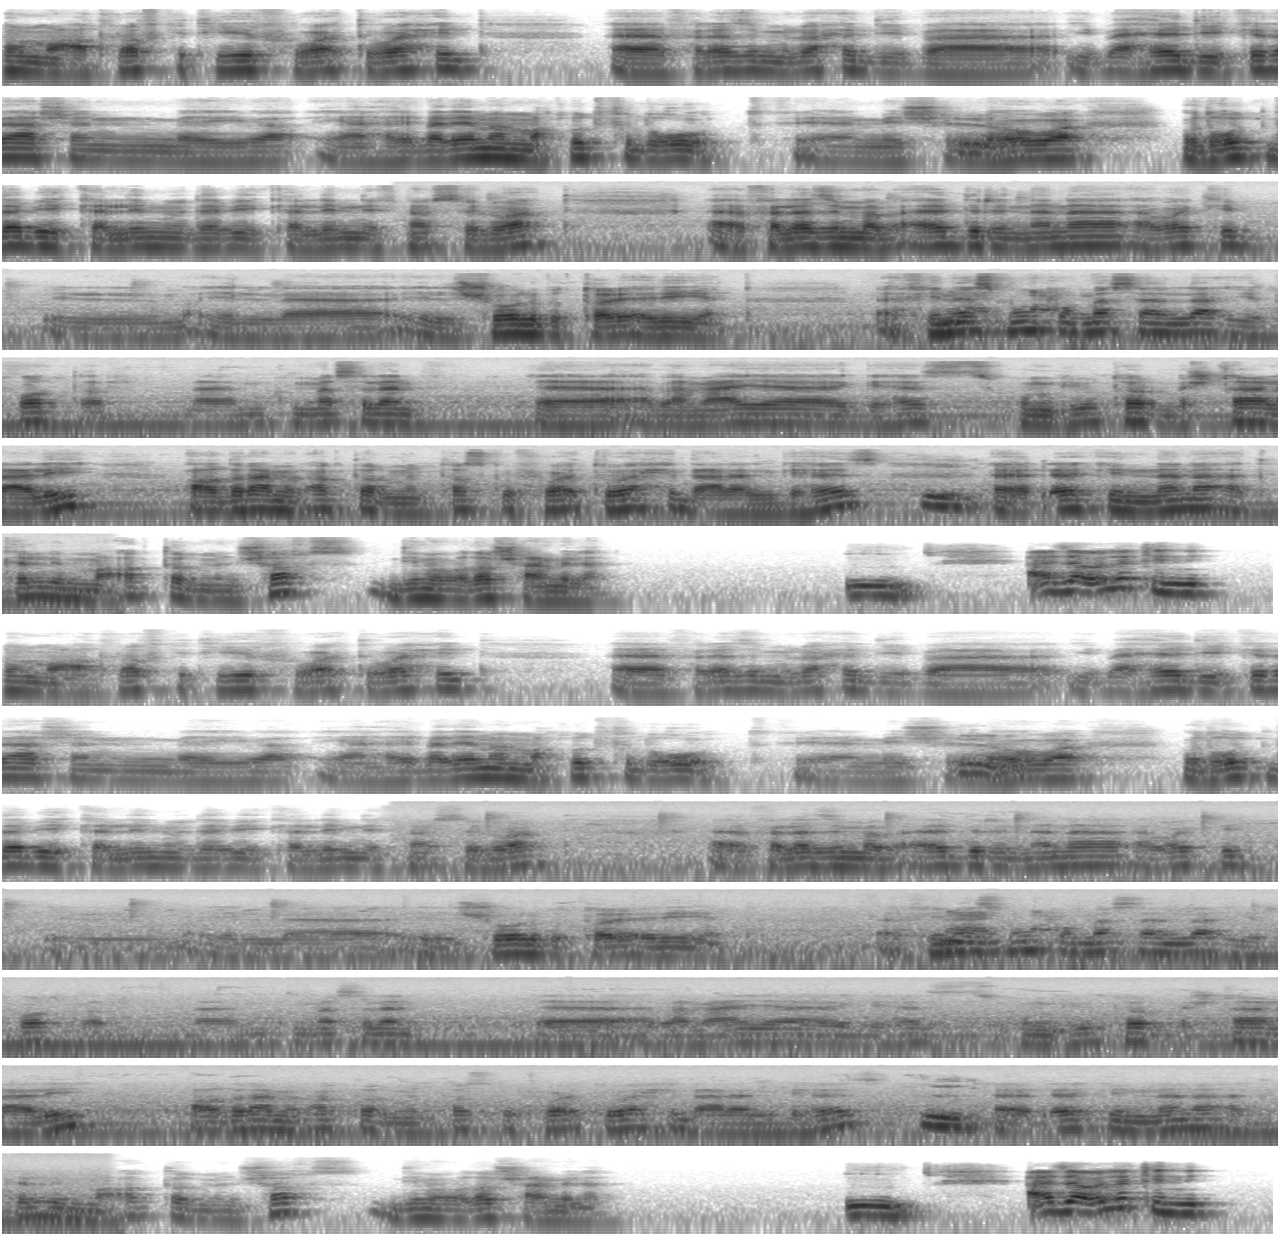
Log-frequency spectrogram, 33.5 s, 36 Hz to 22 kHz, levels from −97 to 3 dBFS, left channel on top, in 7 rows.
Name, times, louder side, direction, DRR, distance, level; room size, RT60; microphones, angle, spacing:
voice 1, 0.0-2.0 2.3-7.5 7.7-20.8 21.1-31.0, left 5 dB, 60° left, 0.4 m, -27 dB
sound 1, 11.0-29.1, right 2 dB, 80° right, 0.9 m, -41 dB
voice 2, 31.9-33.2, right 2 dB, 30° right, 0.4 m, -24 dB
3.9 x 3.0 x 2.2 m
head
